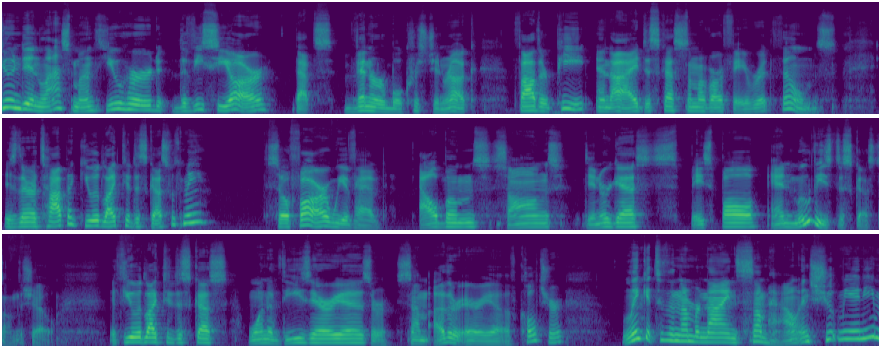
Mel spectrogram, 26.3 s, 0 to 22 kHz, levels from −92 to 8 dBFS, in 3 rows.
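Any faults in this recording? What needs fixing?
No faults found in the speech recording, so nothing needs fixing.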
